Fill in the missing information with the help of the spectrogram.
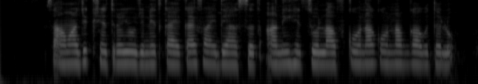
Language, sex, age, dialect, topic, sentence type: Marathi, female, 25-30, Southern Konkan, banking, question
